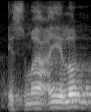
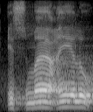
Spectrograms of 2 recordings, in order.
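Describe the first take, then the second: First: The name ends with an added n sound. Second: The name ends on a bare u vowel. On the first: The speaker calls it wrong. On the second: The speaker calls it right.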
